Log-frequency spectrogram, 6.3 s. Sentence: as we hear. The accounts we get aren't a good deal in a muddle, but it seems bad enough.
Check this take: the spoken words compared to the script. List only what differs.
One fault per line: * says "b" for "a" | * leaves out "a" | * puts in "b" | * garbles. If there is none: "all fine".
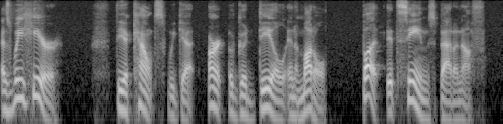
all fine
